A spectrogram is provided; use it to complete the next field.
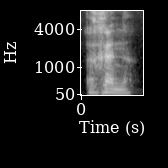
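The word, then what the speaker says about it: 人: Dans les caractères chinois, le signe se prononce ren et signifie être humain.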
